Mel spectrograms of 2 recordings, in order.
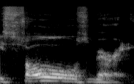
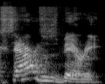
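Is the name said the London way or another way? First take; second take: London way; another way. First: The name is said the London way. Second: The name is said in a non-London way. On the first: The speaker calls it right. "if you were in London, it would be Salisbury" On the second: The speaker calls it wrong. "mispronounce my name"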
